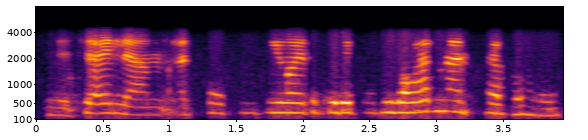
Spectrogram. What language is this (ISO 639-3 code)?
mai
